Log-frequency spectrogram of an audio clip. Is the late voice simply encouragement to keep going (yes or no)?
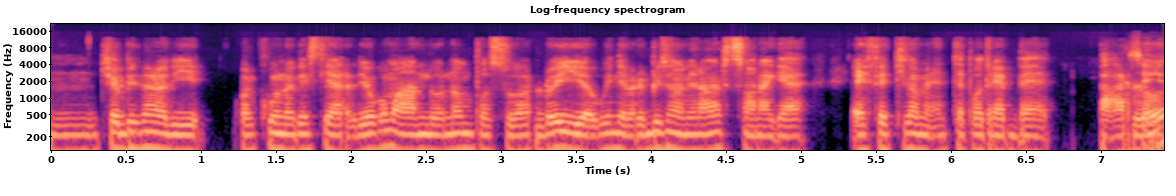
yes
